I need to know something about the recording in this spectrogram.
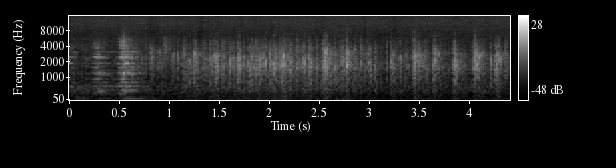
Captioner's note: applause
